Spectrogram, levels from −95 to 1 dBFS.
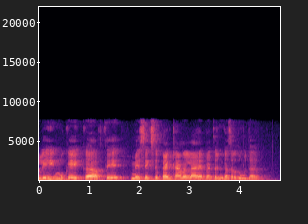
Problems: none marked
